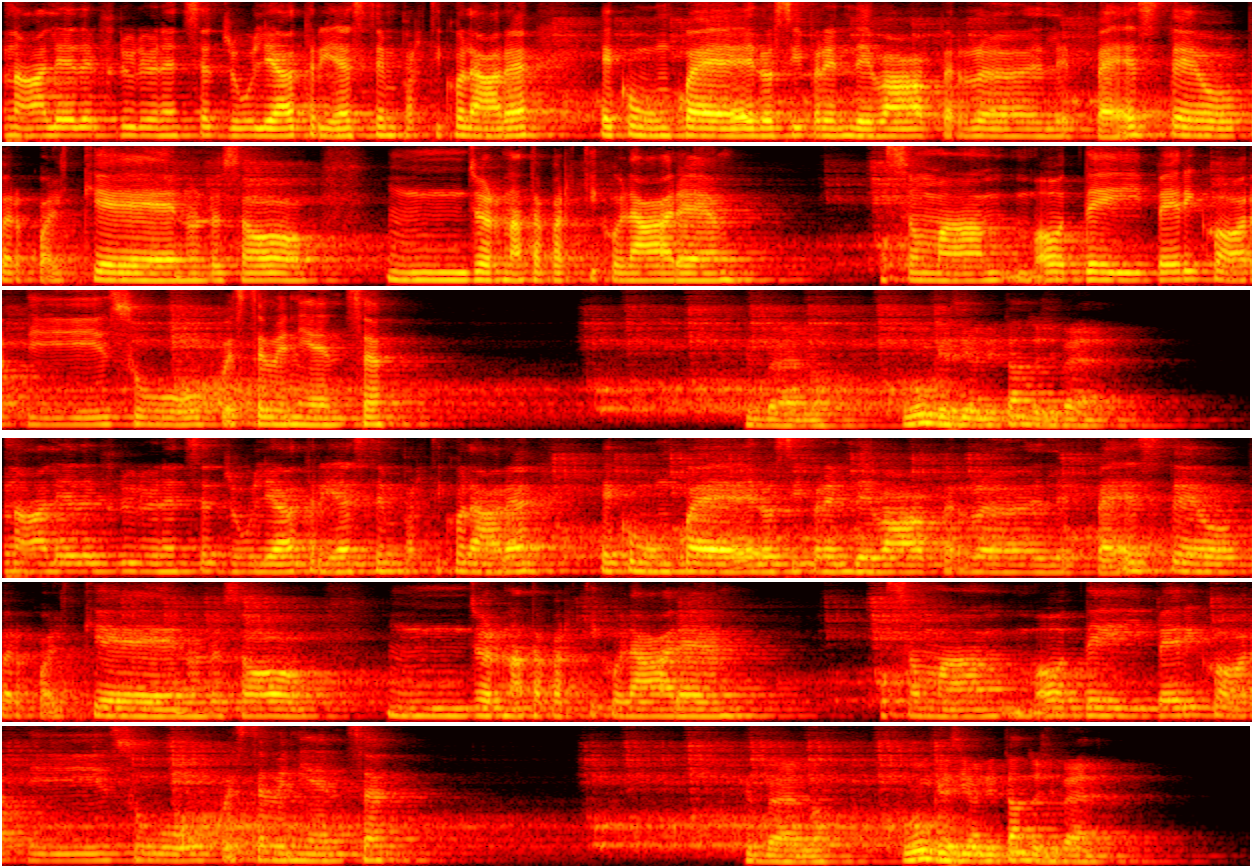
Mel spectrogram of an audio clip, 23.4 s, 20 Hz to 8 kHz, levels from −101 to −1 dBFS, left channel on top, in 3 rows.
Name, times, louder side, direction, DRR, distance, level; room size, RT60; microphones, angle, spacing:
voice 1, 0.0-9.7 10.2-12.4 13.3-18.0, left 3 dB, 90° left, 9 dB, 0.8 m, -32 dB
sound 1, 3.3-21.5, equal, 5° left, 2.2 m, -49 dB
voice 2, 20.2-20.8 21.2-22.5, right 1 dB, 25° right, 1 dB, 0.6 m, -33 dB
11.0 x 3.8 x 7.0 m, 1.1 s
head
